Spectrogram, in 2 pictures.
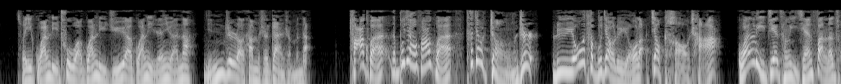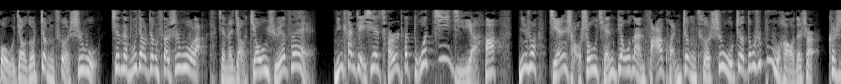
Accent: Beijing, China; now in United States; 在美国这块地方待时间长了

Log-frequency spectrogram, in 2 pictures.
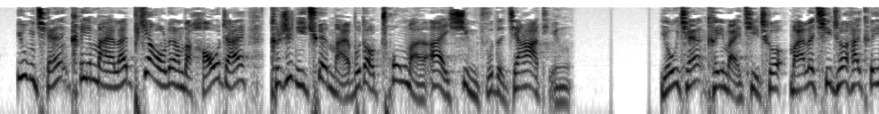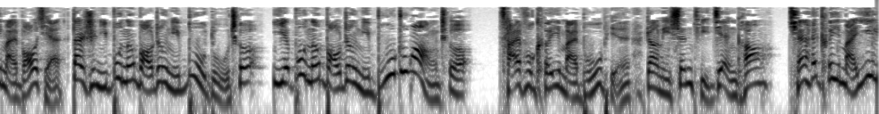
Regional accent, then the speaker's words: Beijing, China; 我是北京的

